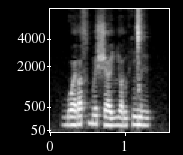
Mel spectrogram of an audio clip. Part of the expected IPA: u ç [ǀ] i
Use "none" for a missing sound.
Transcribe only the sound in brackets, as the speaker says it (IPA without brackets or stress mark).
ŋ͡ǀ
